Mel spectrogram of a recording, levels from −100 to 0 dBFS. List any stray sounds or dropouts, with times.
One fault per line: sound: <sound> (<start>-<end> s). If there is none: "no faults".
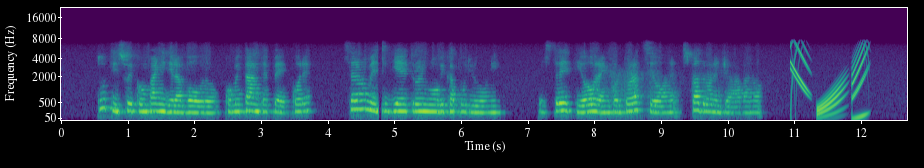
sound: dropout (4.7-4.8 s)
sound: chirp (10.9-12.1 s)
